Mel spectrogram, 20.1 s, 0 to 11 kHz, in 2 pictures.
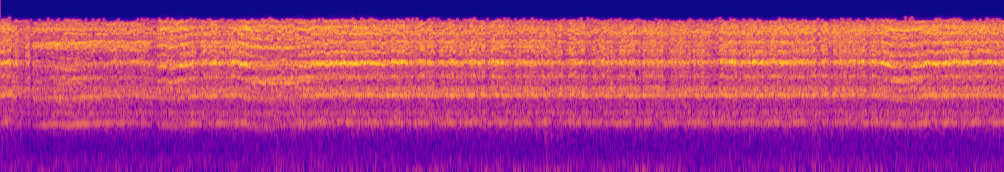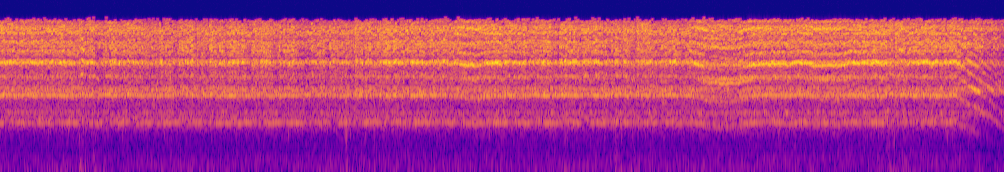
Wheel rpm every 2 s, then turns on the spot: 220, 220, 230, 230, 230, 230, 230, 230, 230, 190.
none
